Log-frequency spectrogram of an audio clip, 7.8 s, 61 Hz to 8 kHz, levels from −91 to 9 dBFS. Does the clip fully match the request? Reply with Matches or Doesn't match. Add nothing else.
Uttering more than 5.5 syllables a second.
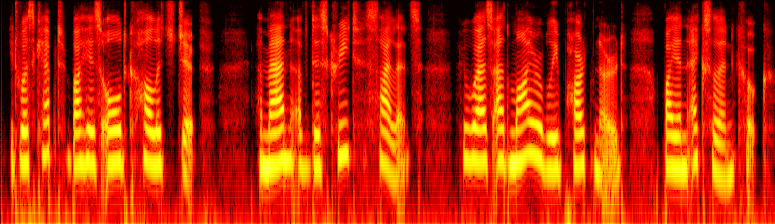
Doesn't match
